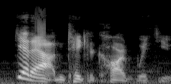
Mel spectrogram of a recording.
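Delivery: loud, scornful, contemptuous sneering tone. Barry throws Rodney out: sneering. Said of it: "sneered Barry".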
